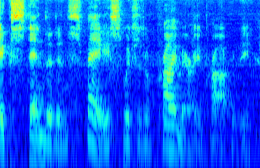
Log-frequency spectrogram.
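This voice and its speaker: Fairly slow speech with noticeable background noise and audible room echo. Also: man. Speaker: philosophy professor. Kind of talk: lecture. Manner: halting.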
